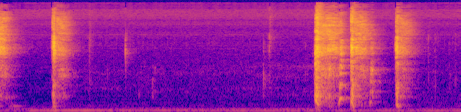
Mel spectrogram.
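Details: Five sharp, dry-sounding coughs, one early then a close run of three and one more; plain cough.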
